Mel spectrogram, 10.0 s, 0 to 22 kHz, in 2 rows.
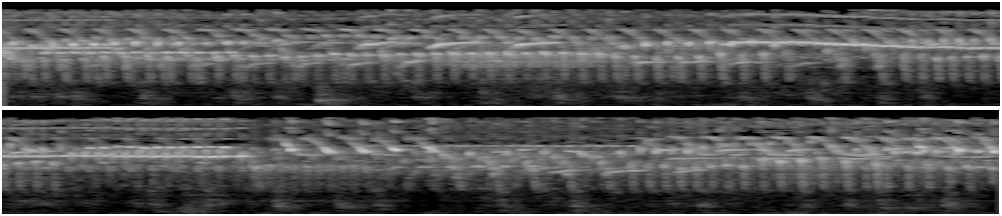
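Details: Singing Timbrado Español canary in training, recorded 2023: dense rapid trills and rolling repeated notes with a sustained whistled line, pausing briefly into spaced clicks before the trilling resumes.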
